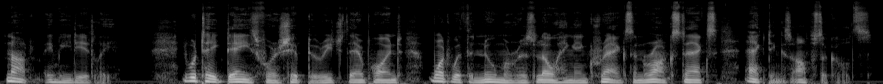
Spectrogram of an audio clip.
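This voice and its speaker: A man's voice: lowish voice, darkish tone. A man reading a story aloud as an audiobook narrator, in a scripted, dramatic storytelling style.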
